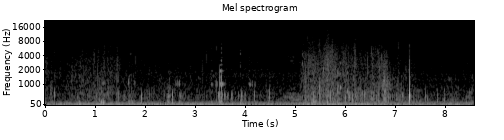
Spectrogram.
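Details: Stomach rumbling from someone recently sick and vomiting: soft gurgles and scattered low rumbles with occasional sharper pops over a steady low hum.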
